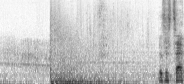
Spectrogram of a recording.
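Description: An explosion booms loudly and rumbles.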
